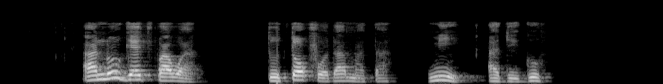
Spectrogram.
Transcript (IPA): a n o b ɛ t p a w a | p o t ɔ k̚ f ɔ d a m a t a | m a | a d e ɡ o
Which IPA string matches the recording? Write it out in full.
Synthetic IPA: a n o ɡ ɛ t p a w a | t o t ɔ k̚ f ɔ d a m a t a | m i | a d e ɡ o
